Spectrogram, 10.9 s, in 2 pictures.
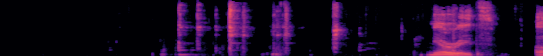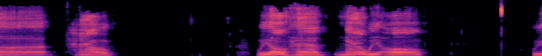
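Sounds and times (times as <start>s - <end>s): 
glass of water clinking: 1.7s - 3.6s
speech: 4.3s - 6.6s, 8.0s - 9.7s.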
